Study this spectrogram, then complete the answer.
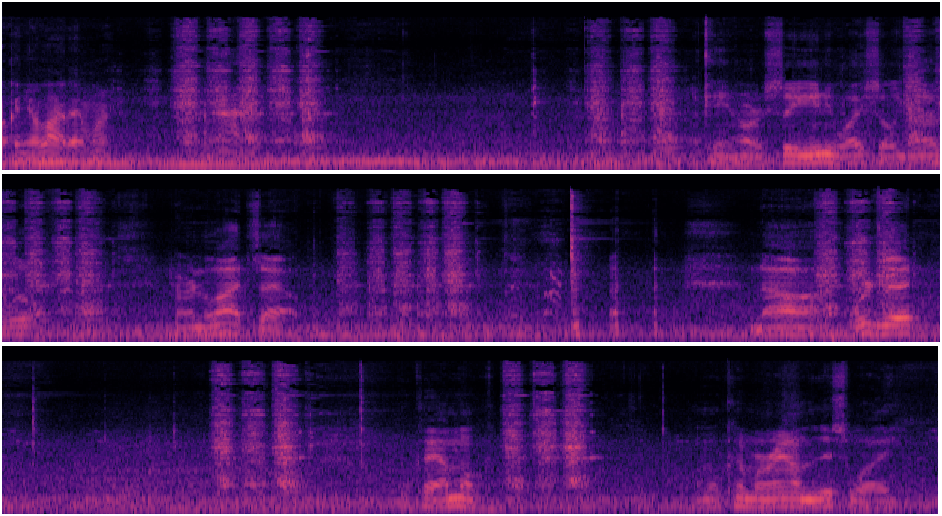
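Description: A metal file rasps back and forth across metal.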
